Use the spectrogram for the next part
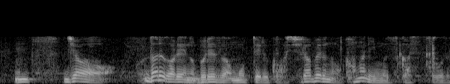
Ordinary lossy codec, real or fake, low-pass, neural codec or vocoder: none; real; 3.6 kHz; none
